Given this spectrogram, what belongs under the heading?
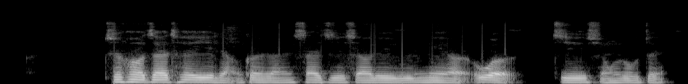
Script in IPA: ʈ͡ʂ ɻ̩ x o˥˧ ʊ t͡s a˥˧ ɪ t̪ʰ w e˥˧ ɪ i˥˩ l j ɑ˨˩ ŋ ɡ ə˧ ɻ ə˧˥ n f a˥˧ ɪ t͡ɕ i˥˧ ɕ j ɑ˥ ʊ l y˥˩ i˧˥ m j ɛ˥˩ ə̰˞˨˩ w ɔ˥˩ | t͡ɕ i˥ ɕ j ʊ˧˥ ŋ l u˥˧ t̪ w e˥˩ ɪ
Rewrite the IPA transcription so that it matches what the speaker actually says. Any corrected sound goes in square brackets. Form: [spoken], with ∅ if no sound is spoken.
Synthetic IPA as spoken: ʈ͡ʂ ɻ̩ x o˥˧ ʊ t͡s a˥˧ ɪ t̪ʰ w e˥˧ ɪ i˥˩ l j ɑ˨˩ ŋ ɡ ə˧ ɻ ə˧˥ n [s] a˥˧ ɪ t͡ɕ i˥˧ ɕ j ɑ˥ ʊ l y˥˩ [y˧˥] m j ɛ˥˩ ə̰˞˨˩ w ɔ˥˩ | t͡ɕ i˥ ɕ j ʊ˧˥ ŋ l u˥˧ t̪ w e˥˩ ɪ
